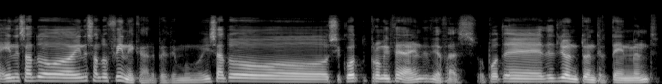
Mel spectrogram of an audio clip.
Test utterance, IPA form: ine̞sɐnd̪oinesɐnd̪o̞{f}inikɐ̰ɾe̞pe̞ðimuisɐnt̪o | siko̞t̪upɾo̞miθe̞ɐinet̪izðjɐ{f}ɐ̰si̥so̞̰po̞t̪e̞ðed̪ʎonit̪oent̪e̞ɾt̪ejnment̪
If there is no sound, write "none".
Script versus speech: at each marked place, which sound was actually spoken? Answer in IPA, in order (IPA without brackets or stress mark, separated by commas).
f, f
